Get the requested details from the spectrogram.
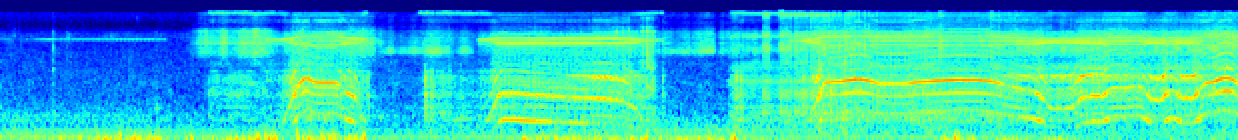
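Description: A small digger bucket scrapes through dry soil.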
